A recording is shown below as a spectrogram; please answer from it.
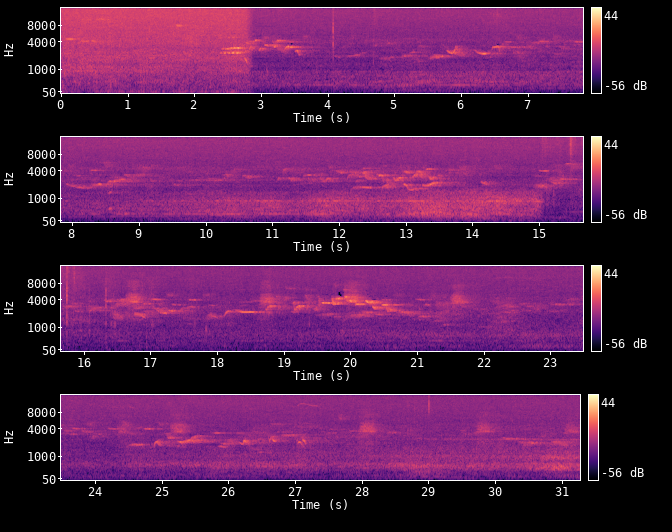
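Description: Small birds chirping and calling throughout, over a low rumble that swells to its loudest about halfway and then stops suddenly. The first three seconds are covered by a loud rushing noise.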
